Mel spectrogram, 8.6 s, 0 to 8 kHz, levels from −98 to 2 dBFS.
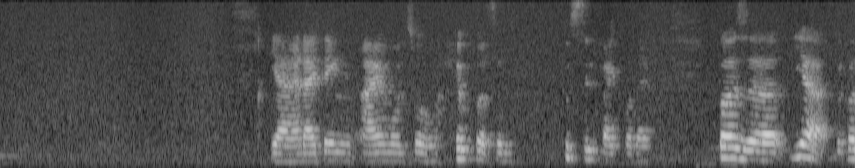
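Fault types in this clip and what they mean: No faults are present in this speech recording.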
